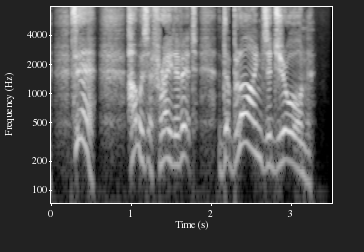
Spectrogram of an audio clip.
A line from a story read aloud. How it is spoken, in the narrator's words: he said, panting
